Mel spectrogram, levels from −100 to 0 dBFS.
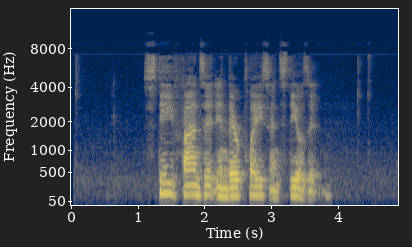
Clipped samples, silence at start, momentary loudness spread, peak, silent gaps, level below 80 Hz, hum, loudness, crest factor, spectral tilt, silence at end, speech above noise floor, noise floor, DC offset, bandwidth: under 0.1%; 1.15 s; 13 LU; -4 dBFS; none; -56 dBFS; none; -20 LUFS; 18 dB; -7 dB/octave; 1 s; 41 dB; -61 dBFS; under 0.1%; 7.8 kHz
